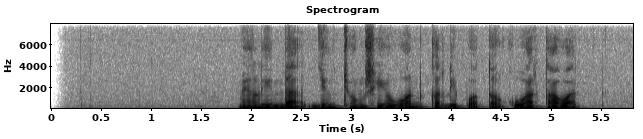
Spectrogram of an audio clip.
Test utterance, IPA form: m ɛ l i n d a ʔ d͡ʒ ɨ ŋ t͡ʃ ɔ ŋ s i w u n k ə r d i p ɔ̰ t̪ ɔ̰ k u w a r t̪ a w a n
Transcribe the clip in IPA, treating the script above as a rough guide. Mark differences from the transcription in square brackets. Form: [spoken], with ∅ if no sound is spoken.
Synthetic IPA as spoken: m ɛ l i n d a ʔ d͡ʒ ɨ ŋ t͡ʃ ɔ ŋ s i w [ɔ] n k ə r d i p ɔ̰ t̪ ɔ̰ k u w a r t̪ a w a n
